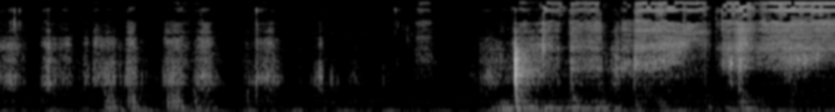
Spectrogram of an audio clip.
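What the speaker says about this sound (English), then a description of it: "So all you're going to do is just fold your page in half." A sheet of paper folded in half for a handmade junk-journal tag book, heard as a sharp crisp crease snap followed by soft rustling and rubbing of the page, close and fairly quiet after light handling noises.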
